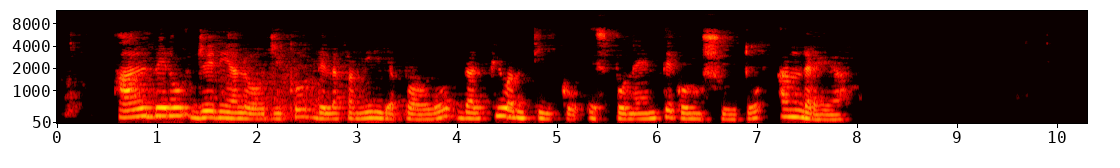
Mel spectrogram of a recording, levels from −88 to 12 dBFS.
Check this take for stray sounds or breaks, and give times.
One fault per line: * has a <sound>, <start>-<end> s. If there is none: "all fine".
all fine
